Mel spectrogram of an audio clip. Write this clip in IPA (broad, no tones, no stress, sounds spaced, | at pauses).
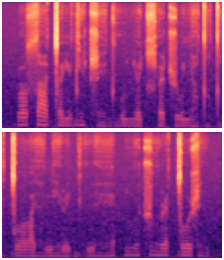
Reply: u sˤ ɨ ǀ ə ɾʲ ɨ d i̤ ʈ͡ʂ ɛ̤ dʱ u ʎ ə t͡ɕʰ ə ʈ͡ʂ u lʲ ə̤ tˤ ə̤ tˤ ɛ̤ ǀ u lˠ i ɦ ə̤ n i̤ ɭ i ɡʱ ɨ ɦ ɛ̤ | ʎ ṳ ʈ͡ʂ ṳ ɭ ə ǀ u ʂ i̤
